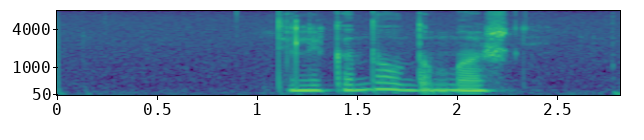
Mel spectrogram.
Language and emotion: Russian, neutral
